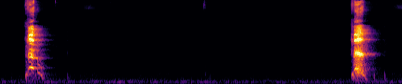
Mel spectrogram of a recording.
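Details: Two loud, abrupt hiccups about six and a half seconds apart with quiet between them, from a persistent bout of loud hiccups that would not stop despite holding the breath.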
